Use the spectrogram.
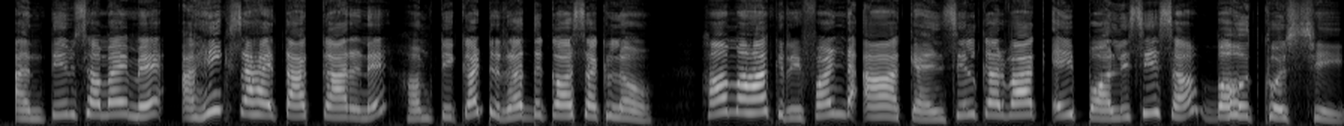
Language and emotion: Maithili, happy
